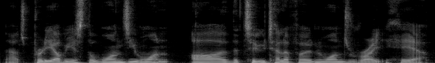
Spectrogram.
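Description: A man in his twenties narrating a software tutorial in an informal, step-by-step way. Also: mid-range voice, moderate pace. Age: 20s. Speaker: tutorial host.

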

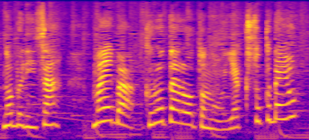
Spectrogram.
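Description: A woman acts out a sweet young idol in a radio comedy skit. Her voice is high and cutesy, politely coaxing, with faint music behind. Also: very animated, normal speed, fairly bright tone. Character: sweet young female voice-actress idol, gently chiding.

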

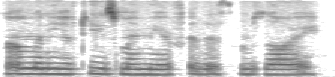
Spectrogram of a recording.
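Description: A woman's voice: medium pitch, completely flat delivery, a little fast, vocal fry, dark tone, breathy edge. A young woman in her twenties chatting casually through a makeup tutorial, sniffly from a cold, recorded on a webcam in a small room. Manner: chatty, offhand, self-deprecating. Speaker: makeup vlogger. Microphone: built-in webcam mic at arm's length.

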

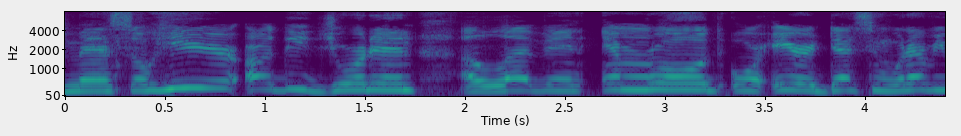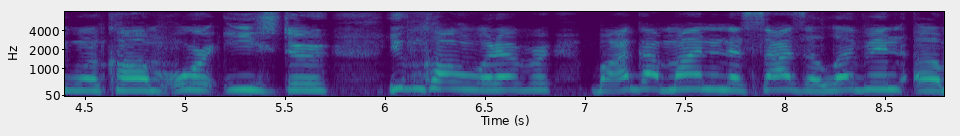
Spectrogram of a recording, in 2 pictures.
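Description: A teenage boy with an American accent, chatting casually and slangily to the camera as a vlogger. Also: very high-pitched. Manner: slangy, informal. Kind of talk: casual vlog chat to camera. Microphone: camera at arm's length.

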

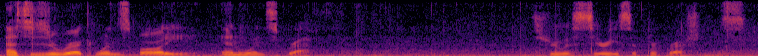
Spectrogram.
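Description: A man in his fifties talking slowly and musingly while doing yoga in a forest, slightly out of breath, recorded on a phone camera set on the ground. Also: lowish voice, a little hiss or hum. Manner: slow, musing, drawn-out phrases with sighs and soft laughs. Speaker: yoga instructor. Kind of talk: meandering vlog talk while doing yoga. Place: outdoors in a forest.

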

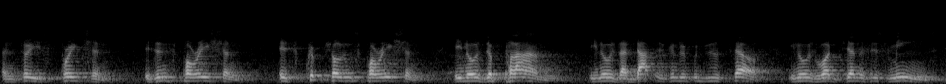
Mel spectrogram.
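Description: A man's voice: on the high side, normal speed, darkish tone, a little hiss or hum. A middle-aged man preaching a sermon at a pulpit, gesturing and calling out to the congregation. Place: church hall with curtains, speaking at a pulpit. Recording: echoey church room, dull lo-fi video sound.

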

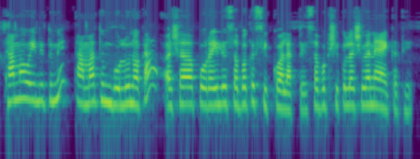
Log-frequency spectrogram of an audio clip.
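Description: A woman's voice: sits high, fairly even intonation, a little hiss or hum. A woman voicing a feisty, fearless young cartoon woman who scolds sharply, with a Varhadi Marathi accent from Vidarbha. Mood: angry, scolding. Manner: sharp, scolding, rapid-fire. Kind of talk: cartoon comedy dialogue.

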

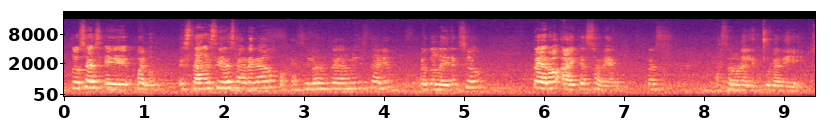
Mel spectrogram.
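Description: A woman in her thirties with a Salvadoran Spanish accent, presenting figures to a seminar audience and often pausing to correct and rephrase herself. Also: sits high. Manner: explanatory, self-correcting, many fillers. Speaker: conference speaker. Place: conference room with audience. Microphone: far camera, no mic seen. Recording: roomy, distant camera audio with background noise.

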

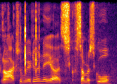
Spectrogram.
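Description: Young male vlogger, slightly high voice, loose joking delivery, phone mic with loud noise behind. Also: brisk. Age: young adult. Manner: joking, rambling with restarts. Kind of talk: casual prank vlog. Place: furniture store, then gym.

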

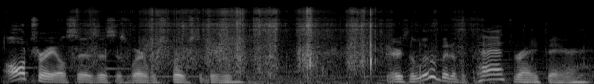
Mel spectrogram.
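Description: A man's voice: fairly low pitch, big pitch swings, moderate pace, heavy background noise. A man in his thirties co-hosting a casual hiking vlog, upbeat and teasing, talking outdoors in winter woods into a handheld phone. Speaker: vlog co-host. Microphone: handheld phone camera.

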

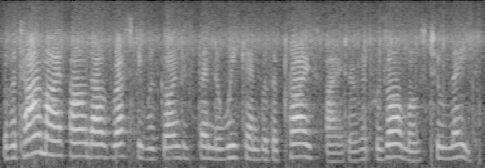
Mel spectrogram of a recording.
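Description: Poised, firm young American wife played by an actress, vintage film melodrama, muffled hissy old recording. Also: female voice, mid-range voice, brisk, lightly acted. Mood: composed. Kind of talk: 1940s film acting. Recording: dull, noisy 1940s film soundtrack.

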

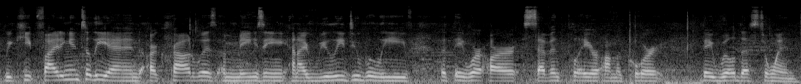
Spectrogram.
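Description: A woman in her thirties, a girls volleyball coach, giving an earnest postgame interview in a high school gym, working through her thoughts with small restarts. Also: steady tone, normal speed. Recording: noisy gym ambience.

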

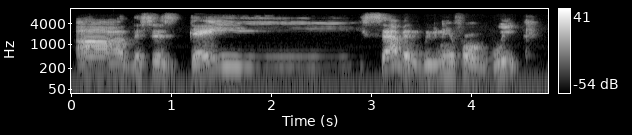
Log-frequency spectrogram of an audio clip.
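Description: A man's voice: fairly high pitch, takes it slowly. Man telling stories over a dull video call. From United States, Washington DC area. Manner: relaxed storyteller, laughs easily. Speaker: guest rapper. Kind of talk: casual interview on a video call. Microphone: video call from a phone or laptop.

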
